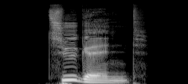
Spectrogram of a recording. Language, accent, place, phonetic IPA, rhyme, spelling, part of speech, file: German, Germany, Berlin, [ˈt͡syːɡl̩nt], -yːɡl̩nt, zügelnd, verb, De-zügelnd.ogg
- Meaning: present participle of zügeln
